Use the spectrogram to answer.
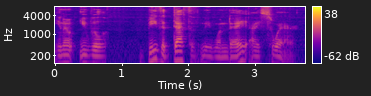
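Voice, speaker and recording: A man's voice: deep voice, a little slow, creaky, very noisy. A man playing a devoted, patient manservant in an audio roleplay, polite and dryly wry, with hesitant phrasing. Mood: fond exasperation. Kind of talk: scripted audio roleplay, speaking directly to listener.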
